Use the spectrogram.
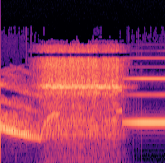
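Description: A loud emergency vehicle siren sounds, its tone first sliding downward and then holding a steady, harsh wail with rough noise underneath, heard on its own without any talking.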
